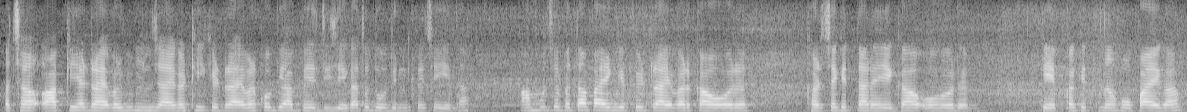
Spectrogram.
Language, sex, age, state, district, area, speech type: Hindi, female, 30-45, Madhya Pradesh, Bhopal, urban, spontaneous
